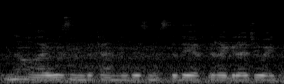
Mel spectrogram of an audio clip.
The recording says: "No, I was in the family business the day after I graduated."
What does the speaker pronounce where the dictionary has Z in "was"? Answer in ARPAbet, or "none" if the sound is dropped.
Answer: Z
